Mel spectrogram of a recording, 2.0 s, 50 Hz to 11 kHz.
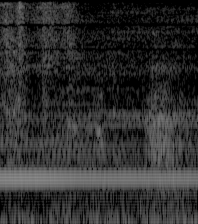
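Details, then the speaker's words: Brand-new Schumacher MC1281 battery charger connected directly to a car battery, not on 30 amp boost; steady even hum at one pitch, no wavering or squeal; normal transformer sound, unlike the wavering whine heard otherwise. "steady and I understand that Transformer sound I don't have any problem with that it's got a nice steady home"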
